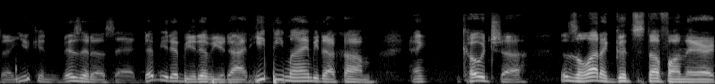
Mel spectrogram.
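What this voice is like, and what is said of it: Impression of Eric Reed. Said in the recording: “I'll do it in my Eric Reed voice.”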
